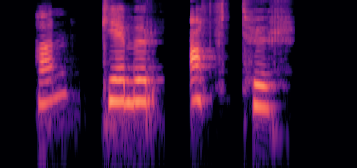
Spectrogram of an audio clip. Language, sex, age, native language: Icelandic, male, 8, Icelandic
